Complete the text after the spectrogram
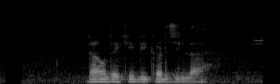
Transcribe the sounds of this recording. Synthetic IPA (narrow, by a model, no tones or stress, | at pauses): ɡãw̃d̪ekʰibikʌʈd͡zilːa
